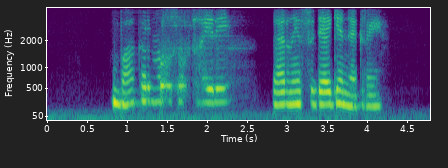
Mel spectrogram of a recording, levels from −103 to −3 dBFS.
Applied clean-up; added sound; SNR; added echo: neural diffusion model UNIVERSE++.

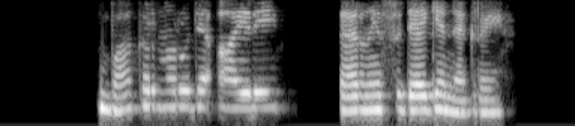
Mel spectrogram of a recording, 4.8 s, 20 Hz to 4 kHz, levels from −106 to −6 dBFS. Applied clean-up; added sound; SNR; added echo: none; none; none; none.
